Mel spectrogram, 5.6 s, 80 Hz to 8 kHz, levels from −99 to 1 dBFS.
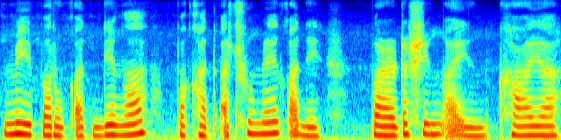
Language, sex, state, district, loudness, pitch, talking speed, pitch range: Mizo, female, Mizoram, Aizawl, -17 LUFS, 195 Hz, 180 wpm, 185-220 Hz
